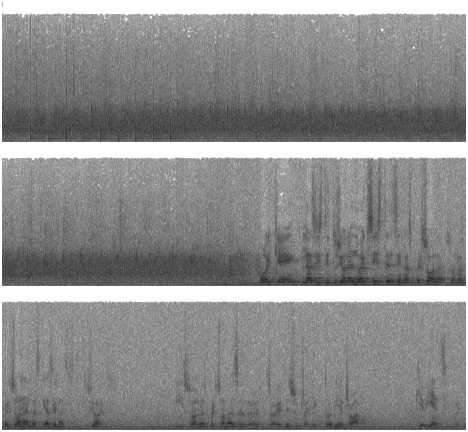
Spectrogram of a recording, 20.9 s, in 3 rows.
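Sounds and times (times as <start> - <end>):
audience applause: 0.0 - 11.1
speech: 10.9 - 15.6, 16.6 - 19.5, 20.2 - 20.8.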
